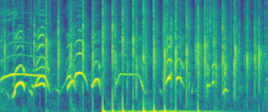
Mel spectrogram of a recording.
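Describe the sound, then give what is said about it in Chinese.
Several people clap their hands fast and unevenly in a sustained burst, making their own sound effect to imitate post-dubbed canned studio applause, while high, sliding whoops and cheering voices ring out over the first part. “很像罐头掌声”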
